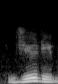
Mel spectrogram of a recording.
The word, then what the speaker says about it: Cudi: Mount Judy is pronounced Judy, but spelled C-U-D-I.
